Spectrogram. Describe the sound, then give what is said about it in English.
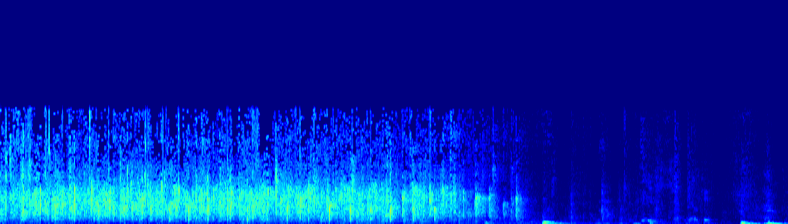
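Audience applause for the performers of a stage play: dense, loud clapping sustained for about seven seconds, then thinning out into scattered claps and softer, low rustling sounds. “ils ont fait un travail formidable, nous pouvons encore les applaudir.”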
